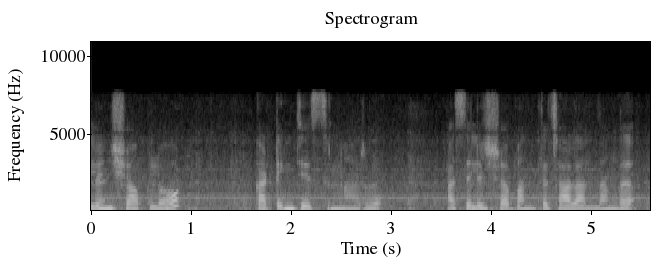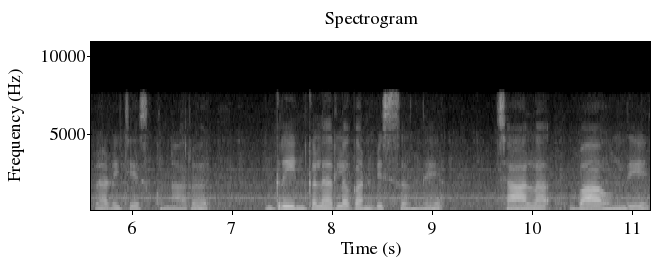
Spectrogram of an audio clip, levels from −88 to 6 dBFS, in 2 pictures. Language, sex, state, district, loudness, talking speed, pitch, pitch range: Telugu, female, Andhra Pradesh, Guntur, -28 LUFS, 75 wpm, 200 Hz, 195-220 Hz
